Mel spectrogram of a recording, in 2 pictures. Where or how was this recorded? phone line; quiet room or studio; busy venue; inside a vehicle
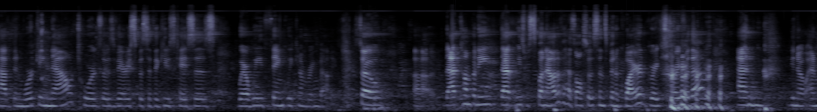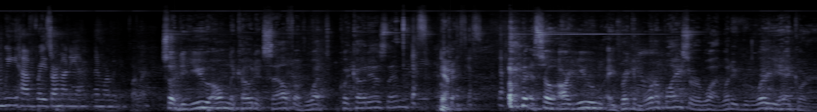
busy venue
